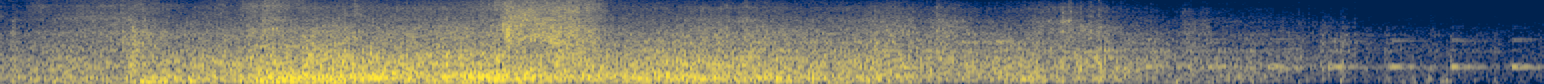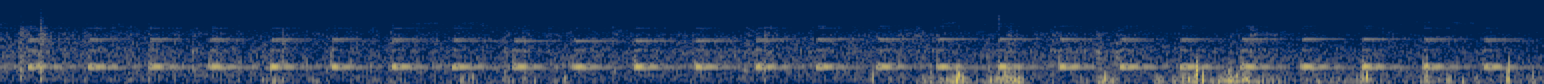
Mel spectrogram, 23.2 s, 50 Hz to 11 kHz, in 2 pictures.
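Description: JR 373 series electric express train passing, its loud running noise dying away after about nine seconds. A level-crossing alarm bell rings steadily at about two strikes a second, standing out clearly once the train has gone.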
